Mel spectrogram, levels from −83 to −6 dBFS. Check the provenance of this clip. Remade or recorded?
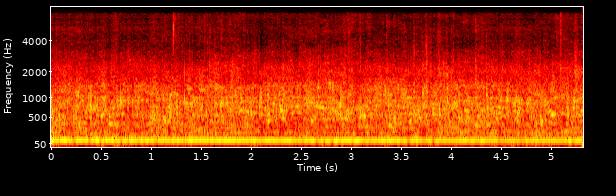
remade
